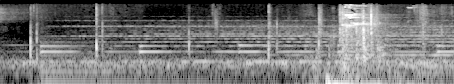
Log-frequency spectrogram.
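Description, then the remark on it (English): Front doors are flung open with a couple of sharp clacks and a heavy thunk, followed by a brief rushing, rattling burst as they swing wide. Fairly loud, with no voices. “And after tossing them open, he looked back at me.”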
